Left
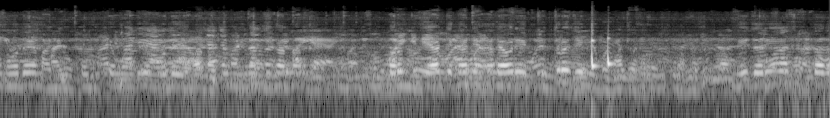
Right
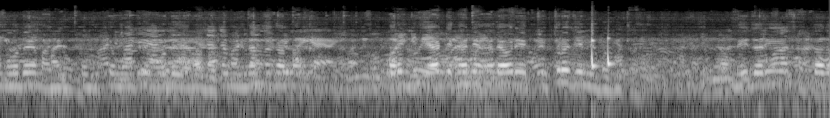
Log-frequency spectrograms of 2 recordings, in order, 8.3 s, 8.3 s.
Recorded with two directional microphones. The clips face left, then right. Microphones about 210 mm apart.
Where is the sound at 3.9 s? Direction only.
30° right (ahead or behind).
